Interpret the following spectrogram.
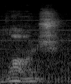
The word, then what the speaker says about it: launch: The airline will launch 해도 되는데, 너무 란치해도 안 됩니다. 란치해도 되는데, 라 같기도 하고, 로 같기도 한, 이 라로의 중간 발음을 해야 됩니다.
